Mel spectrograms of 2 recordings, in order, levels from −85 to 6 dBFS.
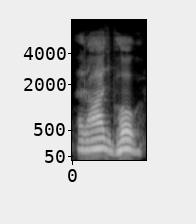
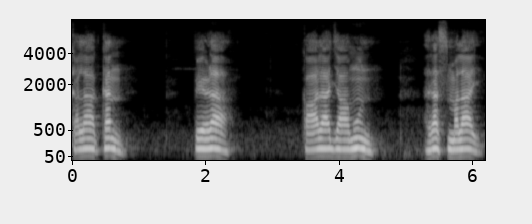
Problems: none marked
